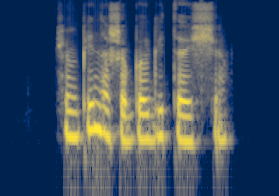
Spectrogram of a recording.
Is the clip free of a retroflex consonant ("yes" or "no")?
no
